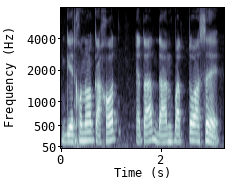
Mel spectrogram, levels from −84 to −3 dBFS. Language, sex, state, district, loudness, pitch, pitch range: Assamese, male, Assam, Sonitpur, -15 LUFS, 165 Hz, 155-180 Hz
